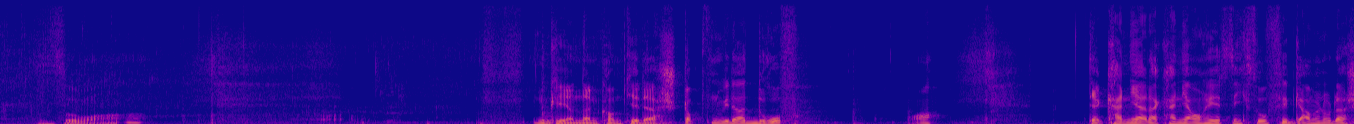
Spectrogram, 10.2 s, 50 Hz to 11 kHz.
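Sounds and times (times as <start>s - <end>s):
home-carbonated sparkling water poured into a drinking bottle: 0.0s - 4.0s
speech: 0.3s - 1.2s, 4.0s - 6.1s, 6.8s - 7.4s, 8.2s - 10.1s.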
